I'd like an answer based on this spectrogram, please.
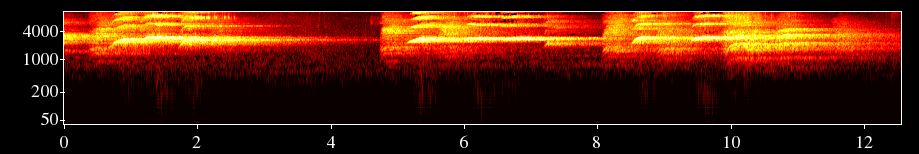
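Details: At Port of Nagoya Public Aquarium on 6 August 2023, belugas Gray, Nana and Mirai during training give three bursts of whistles, each starting with a rising glide and holding sustained tones, separated by short pauses, with soft thuds beneath.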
